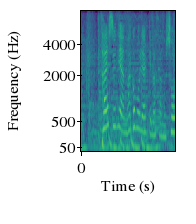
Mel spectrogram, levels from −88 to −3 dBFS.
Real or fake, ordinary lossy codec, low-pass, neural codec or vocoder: real; none; none; none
